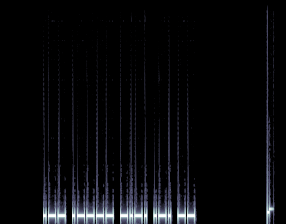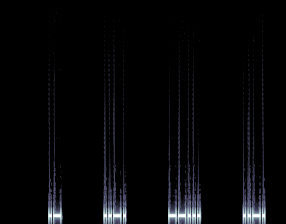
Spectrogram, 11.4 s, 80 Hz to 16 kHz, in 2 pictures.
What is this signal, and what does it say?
Morse code, heard as a keyed tone, about 25 wpm, spaced as for 14 wpm, 700 Hz. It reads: W1CRM AF7F
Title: USA Call Signs - 5 Characters - 6x Character Spacing - 25wpm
